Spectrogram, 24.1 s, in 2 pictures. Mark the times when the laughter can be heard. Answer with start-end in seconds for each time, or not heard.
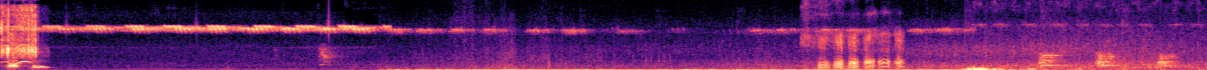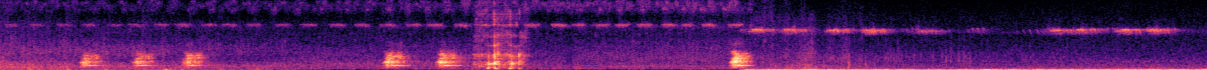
8.0-9.1, 16.8-17.4.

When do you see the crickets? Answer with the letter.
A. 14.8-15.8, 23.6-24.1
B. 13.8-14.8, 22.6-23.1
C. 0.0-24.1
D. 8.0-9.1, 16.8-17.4
C.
